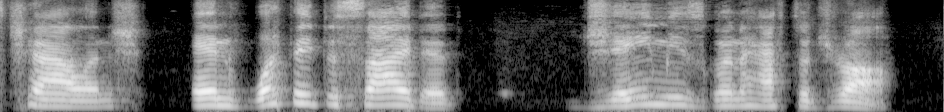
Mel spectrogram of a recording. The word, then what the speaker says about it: Jamie: So once Jamie comes back, and full disclosure, I pronounced her name as Jaime for like the longest time until I spoke to her.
